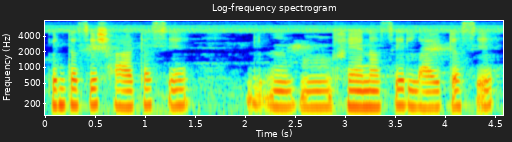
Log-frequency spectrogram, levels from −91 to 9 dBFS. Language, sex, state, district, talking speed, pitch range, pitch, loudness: Bengali, female, Assam, Hailakandi, 130 wpm, 170-190 Hz, 180 Hz, -15 LUFS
